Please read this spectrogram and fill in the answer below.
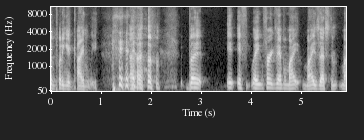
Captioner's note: laughter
